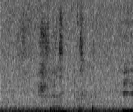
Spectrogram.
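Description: Dry-erase marker writing on a whiteboard: a few short, faint squeaky strokes over a steady low room hum.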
